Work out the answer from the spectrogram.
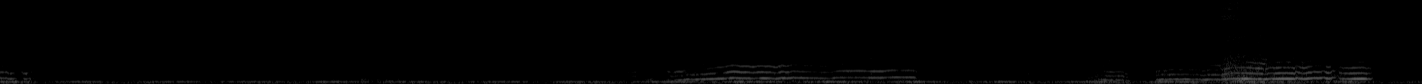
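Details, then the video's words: Sleeping Bichon Frisé named Ttangkong (Peanut) snoring indoors: after several quiet seconds over a low steady hum, two whistling, nasal, tonal snores rise slightly in pitch, each lasting about two seconds, with a faint click between them. "비숑 땅콩이 💤 코골이"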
